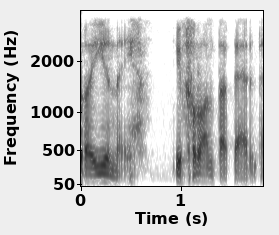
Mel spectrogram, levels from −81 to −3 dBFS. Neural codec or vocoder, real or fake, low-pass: codec, 16 kHz, 2 kbps, FunCodec, trained on LibriTTS, 25 frames a second; fake; 3.6 kHz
